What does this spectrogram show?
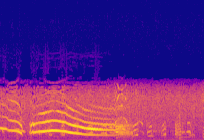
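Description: A wolf pup gives a high, wavering howl that dips, swells and slowly slides downward.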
